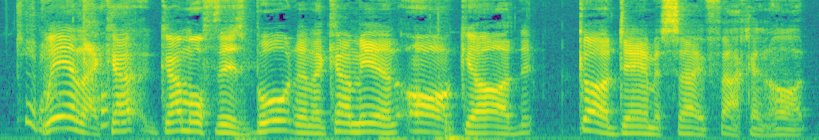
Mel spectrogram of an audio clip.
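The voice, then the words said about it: Slow drawling Australian accent. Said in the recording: “Australian is basically Cockney slowed down because of heat exhaustion ... I love our accent”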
